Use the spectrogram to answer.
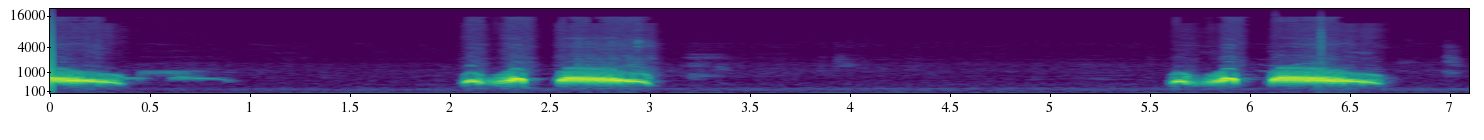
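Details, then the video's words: Cooing spotted dove, thổ sấm voice style, Thúc Gù, from Đồng Nai, Vietnam: a fading coo, then two widely spaced phrases, each a quick double note and a slurred downward coo. "cu gáy giọng thổ sấm Thúc Gù bài bản chuẩn nhất Đồng Nai"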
